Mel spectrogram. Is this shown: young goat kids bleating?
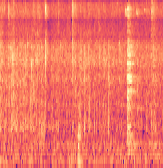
no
